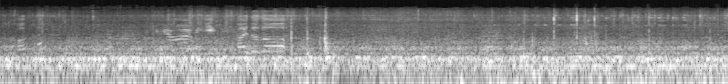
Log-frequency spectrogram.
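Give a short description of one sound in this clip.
Bicycle tyres rumble steadily over a gravel path.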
